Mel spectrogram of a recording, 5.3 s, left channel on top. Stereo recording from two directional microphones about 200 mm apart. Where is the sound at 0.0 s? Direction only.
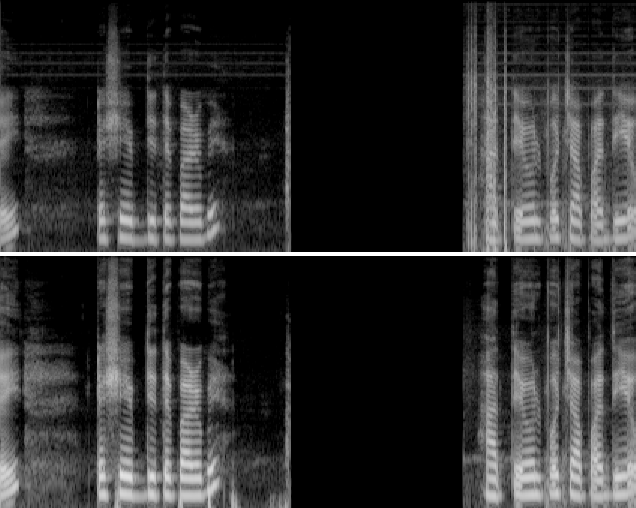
45° right (ahead or behind).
